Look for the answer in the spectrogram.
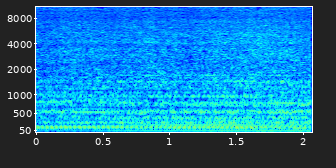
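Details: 2011+ Chrysler 300 after oil cooler replacement and intake reassembly, first start: smooth, even petrol idle with steady low hum, no ticks, knocks or misses; running healthy.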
